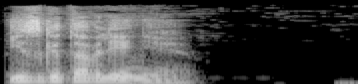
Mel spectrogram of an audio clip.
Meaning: production, manufacture, making
- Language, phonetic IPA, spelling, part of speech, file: Russian, [ɪzɡətɐˈvlʲenʲɪje], изготовление, noun, Ru-изготовление.ogg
